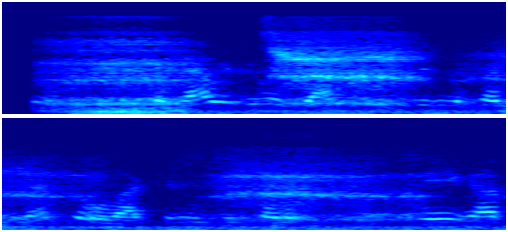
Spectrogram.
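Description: Noisy, fluttering breaths with a whistling, rattling edge that run almost continuously for a few seconds. Snoring.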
